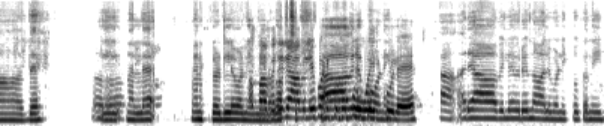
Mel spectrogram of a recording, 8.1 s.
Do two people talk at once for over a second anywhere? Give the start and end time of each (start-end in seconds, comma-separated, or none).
3.4-5.2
